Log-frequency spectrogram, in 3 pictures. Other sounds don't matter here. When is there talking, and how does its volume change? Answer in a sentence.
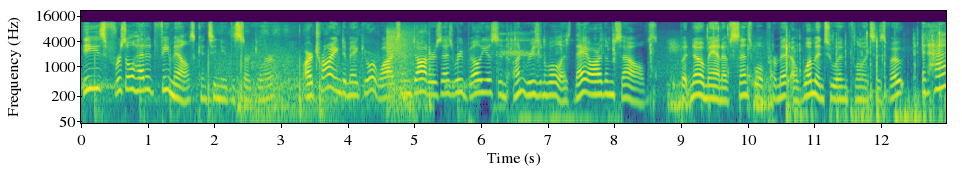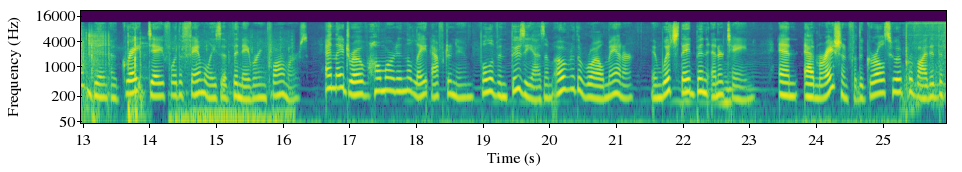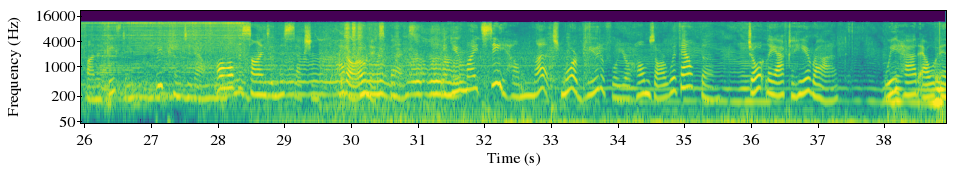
You can hear the talking from 0.0 to 38.8 s, at a steady volume.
